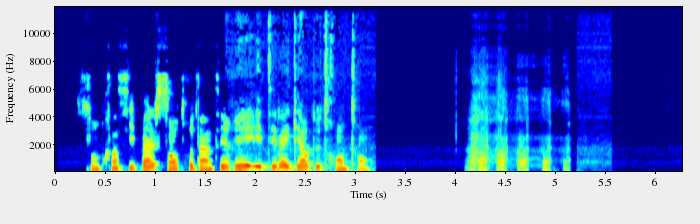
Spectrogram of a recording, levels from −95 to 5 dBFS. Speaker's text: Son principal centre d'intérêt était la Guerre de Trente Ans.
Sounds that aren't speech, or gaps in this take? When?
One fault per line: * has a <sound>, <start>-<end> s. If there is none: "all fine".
* has a laugh, 4.0-5.2 s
